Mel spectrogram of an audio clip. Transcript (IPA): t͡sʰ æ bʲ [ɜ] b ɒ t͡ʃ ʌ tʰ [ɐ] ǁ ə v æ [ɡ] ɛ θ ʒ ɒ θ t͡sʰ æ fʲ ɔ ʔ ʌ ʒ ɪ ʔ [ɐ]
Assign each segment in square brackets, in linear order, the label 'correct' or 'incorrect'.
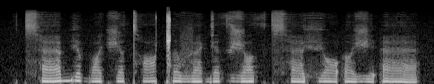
correct, incorrect: ɑ, correct, incorrect: æ

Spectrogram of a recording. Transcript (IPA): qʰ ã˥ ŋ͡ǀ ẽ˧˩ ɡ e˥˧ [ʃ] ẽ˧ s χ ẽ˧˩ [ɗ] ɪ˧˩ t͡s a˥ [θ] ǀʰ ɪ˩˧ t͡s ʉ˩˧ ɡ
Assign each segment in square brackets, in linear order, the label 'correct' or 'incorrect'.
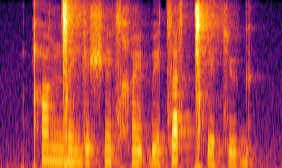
correct, incorrect: ɓ, incorrect: s

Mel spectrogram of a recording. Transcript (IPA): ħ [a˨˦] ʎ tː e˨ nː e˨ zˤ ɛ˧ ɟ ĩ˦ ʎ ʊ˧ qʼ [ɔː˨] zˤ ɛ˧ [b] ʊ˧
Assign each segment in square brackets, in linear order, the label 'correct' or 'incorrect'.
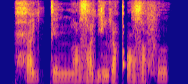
correct, incorrect: ɔ˨, incorrect: f

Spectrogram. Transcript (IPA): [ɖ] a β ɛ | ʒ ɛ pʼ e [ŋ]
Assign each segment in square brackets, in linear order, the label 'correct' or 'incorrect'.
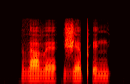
incorrect: ð, correct

